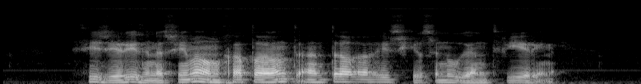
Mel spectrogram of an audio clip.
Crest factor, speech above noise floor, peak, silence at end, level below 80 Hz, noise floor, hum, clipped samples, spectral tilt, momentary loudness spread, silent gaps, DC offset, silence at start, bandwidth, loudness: 18 dB; 41 dB; -2 dBFS; 0.85 s; -42 dBFS; -60 dBFS; none; under 0.1%; -8.5 dB/octave; 13 LU; none; under 0.1%; 0.85 s; 15 kHz; -20 LUFS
